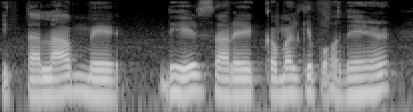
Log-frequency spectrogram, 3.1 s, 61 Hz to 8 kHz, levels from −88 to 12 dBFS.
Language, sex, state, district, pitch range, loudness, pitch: Hindi, male, Jharkhand, Palamu, 130-145 Hz, -12 LUFS, 135 Hz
